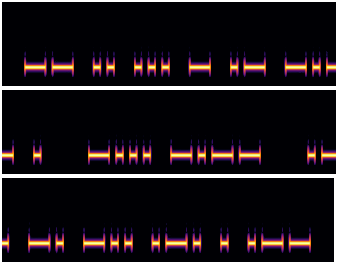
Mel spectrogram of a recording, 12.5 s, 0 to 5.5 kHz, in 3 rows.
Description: Morse code, heard as a keyed tone, about 14 wpm, 600 Hz. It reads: MISTAKE BY ANDREW
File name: mp3 files / a dogs mistake - 14wpm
